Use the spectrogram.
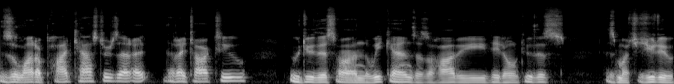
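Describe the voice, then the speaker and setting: In a normal speaking voice, a man talks at a moderate pace with a fairly low pitch and lively intonation, the sound dry and close with no echo. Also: very clean recording, silent background. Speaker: podcast host. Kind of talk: podcast interview host.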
